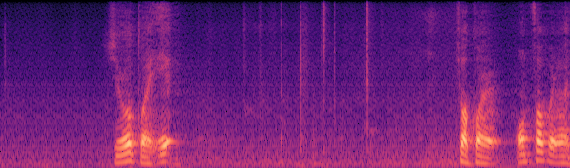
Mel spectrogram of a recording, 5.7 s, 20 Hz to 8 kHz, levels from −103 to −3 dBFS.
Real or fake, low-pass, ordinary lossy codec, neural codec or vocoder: fake; none; none; codec, 16 kHz, 0.5 kbps, FunCodec, trained on Chinese and English, 25 frames a second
